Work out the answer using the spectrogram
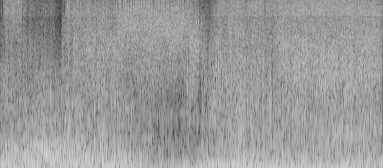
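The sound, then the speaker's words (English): A huge explosion destroys a space liner as a dense, loud roar of boom and rumble that fills the whole clip, dipping briefly in the middle before surging back. “numerous internal explosions start wrecking the whole space liner until it is finally destroyed in one huge big bang.”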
